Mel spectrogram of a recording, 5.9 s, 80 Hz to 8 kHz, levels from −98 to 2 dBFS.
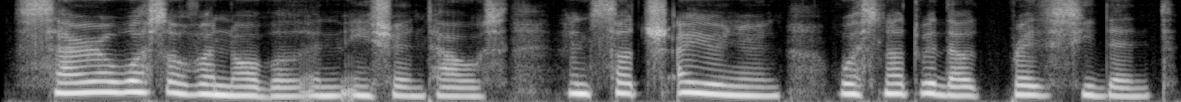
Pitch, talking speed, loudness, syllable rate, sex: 230 Hz, 165 wpm, -16 LUFS, 4.7 syllables/s, female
